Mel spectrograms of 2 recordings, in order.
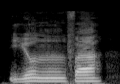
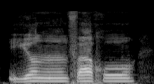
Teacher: نون کے اوپر اخفاء کرنا ہے یعنی نون کو تھوڑا سا چھپانا ہے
